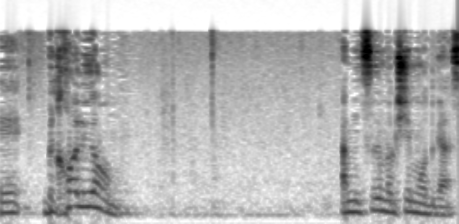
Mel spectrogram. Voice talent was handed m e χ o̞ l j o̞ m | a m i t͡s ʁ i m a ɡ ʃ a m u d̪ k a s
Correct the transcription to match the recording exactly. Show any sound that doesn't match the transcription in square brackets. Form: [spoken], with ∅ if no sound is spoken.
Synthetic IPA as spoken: [b] e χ o̞ l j o̞ m | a m i t͡s ʁ i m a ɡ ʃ [i] m [o] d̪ [ɡ] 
